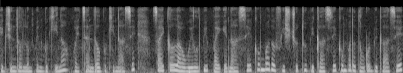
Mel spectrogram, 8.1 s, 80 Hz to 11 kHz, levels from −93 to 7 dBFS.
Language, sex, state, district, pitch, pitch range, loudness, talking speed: Nagamese, female, Nagaland, Kohima, 175 Hz, 165-210 Hz, -21 LUFS, 200 wpm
